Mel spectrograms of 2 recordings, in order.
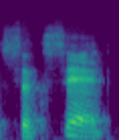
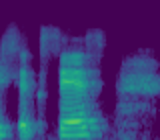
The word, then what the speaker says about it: success: accessory accident accidental success now this word is stressed on its second syllable success sorry success succeed successful vaccine and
